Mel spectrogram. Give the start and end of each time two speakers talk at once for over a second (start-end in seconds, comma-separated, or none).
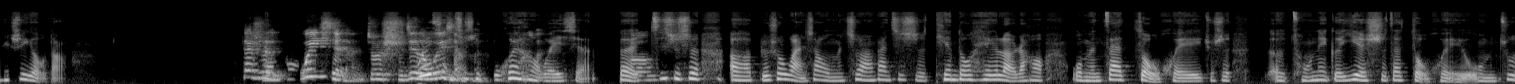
4.2-5.6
